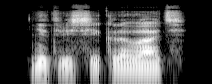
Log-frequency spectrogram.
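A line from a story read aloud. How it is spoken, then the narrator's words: Quiet request. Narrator (Russian): тихо попросила жена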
